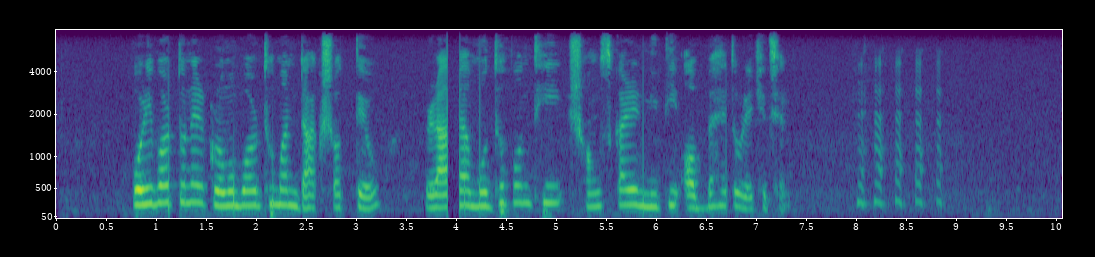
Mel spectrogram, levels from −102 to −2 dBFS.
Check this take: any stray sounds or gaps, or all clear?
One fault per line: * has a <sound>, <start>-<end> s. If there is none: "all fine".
* has a dropout, 3.9-4.0 s
* has a laugh, 8.0-8.9 s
